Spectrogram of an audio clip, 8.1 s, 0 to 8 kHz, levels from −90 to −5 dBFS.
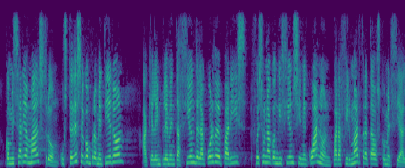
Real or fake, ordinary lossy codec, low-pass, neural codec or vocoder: real; none; 7.2 kHz; none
